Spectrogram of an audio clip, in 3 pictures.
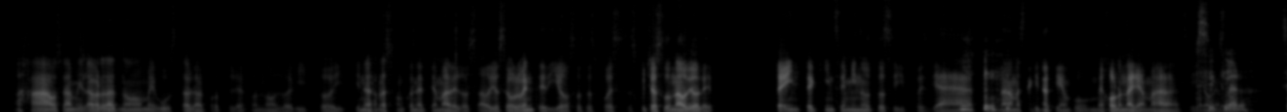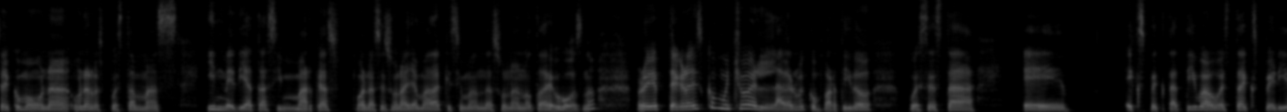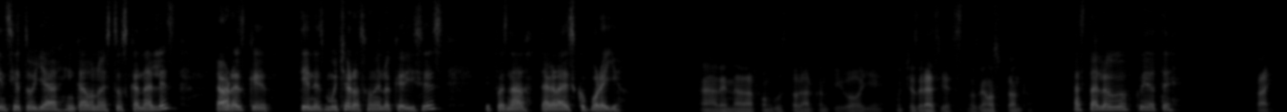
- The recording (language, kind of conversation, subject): Spanish, podcast, ¿Prefieres hablar cara a cara, por mensaje o por llamada?
- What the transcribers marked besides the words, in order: giggle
